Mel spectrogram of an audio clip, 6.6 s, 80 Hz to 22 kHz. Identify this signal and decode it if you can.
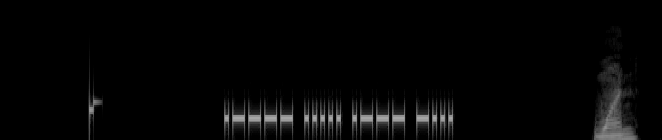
Morse code, heard as a keyed tone, about 30 wpm, 700 Hz. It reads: 15JB
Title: Four Challenging Letter-Number Combinations 30wpm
